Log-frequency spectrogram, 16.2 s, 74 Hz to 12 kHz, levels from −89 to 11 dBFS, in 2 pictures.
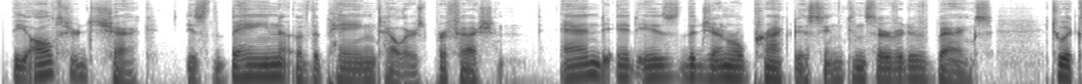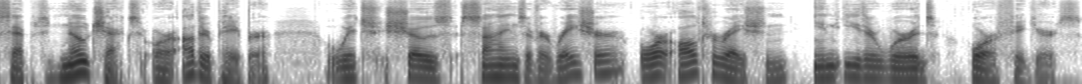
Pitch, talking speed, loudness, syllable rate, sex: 100 Hz, 145 wpm, -20 LUFS, 4.5 syllables/s, male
